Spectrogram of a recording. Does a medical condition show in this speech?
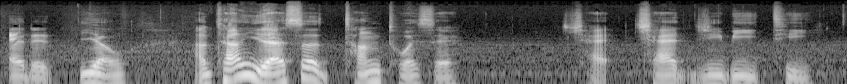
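Yes: multiple sclerosis.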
